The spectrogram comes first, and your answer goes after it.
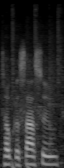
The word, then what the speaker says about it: Tokusatsu: Tokusatsu, like the live action with the special effects.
